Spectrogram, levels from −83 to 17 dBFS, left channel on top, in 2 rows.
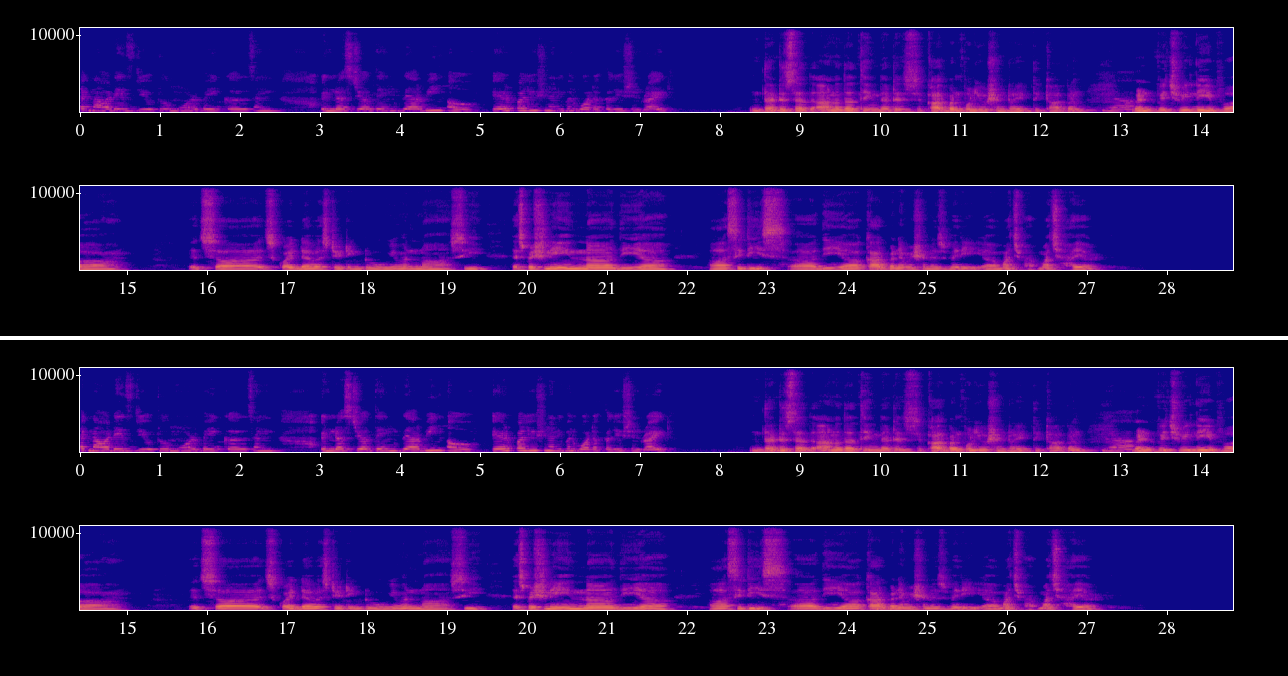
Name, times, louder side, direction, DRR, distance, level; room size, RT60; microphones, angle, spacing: voice 1, 0.0-4.9 5.2-7.3 12.8-13.3 22.4-22.5 24.3-24.4, right 4 dB, 55° right, 1 dB, 0.3 m, -39 dB
voice 2, 8.4-12.7 13.1-14.9 15.8-19.4 19.8-21.8 22.3-27.1, equal, 15° left, 4 dB, 0.5 m, -27 dB
3.8 x 2.3 x 2.5 m, 0.37 s
head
